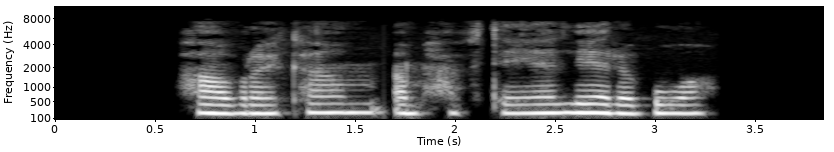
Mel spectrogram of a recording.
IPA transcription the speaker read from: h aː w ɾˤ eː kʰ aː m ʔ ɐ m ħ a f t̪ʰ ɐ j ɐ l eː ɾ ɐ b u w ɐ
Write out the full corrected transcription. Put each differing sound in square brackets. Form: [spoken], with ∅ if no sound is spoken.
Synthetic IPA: h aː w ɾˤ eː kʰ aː m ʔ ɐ m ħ a f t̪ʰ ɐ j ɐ l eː ɾ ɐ b u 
